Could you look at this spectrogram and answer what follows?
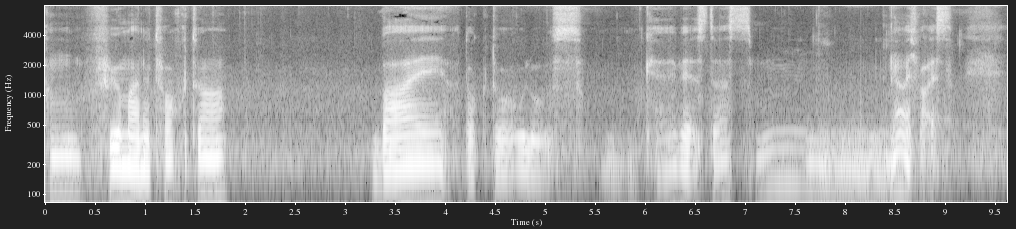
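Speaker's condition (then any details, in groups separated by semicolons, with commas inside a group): No condition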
